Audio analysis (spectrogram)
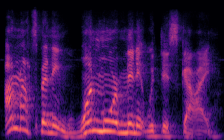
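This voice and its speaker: A man's voice: high-pitched, huge pitch swings, a little fast, pushed and bright, slightly rough, full character voice. A man playing a touchy, aggrieved mayoral candidate and grown son in a comedic table read, earnest and exasperated. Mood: hurt, irritated.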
